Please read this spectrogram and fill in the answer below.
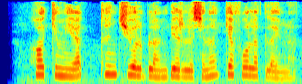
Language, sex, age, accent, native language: Uzbek, female, 18-24, Andijon, Uzbek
